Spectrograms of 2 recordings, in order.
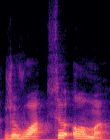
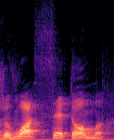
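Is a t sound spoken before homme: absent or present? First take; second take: absent; present. First: No t sound comes before homme. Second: A t sound links the demonstrative to homme. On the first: The speaker calls it wrong. "on ne peut pas dire je vois ce homme" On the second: The speaker calls it right. "Devant une voyelle, c'est masculin, on dit sept"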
